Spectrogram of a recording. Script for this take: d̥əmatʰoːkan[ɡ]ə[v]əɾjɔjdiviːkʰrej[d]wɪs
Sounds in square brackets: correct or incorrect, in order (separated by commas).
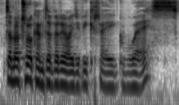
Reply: incorrect, correct, incorrect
